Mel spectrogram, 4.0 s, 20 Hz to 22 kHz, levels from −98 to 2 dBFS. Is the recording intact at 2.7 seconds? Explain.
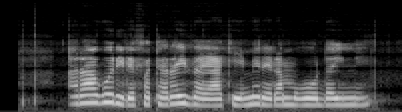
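No. At 2.7 seconds the speech has the channel delay (comb filtering) heard throughout: one channel lags by under a millisecond, so mixing to mono cancels evenly spaced frequencies from around 700 Hz, leaving it hollow. Unlike a phaser, these notches never move.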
